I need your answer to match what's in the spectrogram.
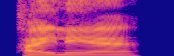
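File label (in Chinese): "排练", Chinese; HSK6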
